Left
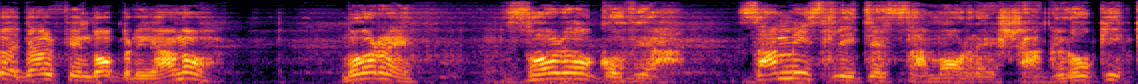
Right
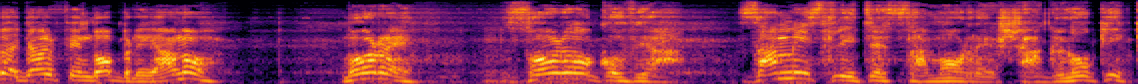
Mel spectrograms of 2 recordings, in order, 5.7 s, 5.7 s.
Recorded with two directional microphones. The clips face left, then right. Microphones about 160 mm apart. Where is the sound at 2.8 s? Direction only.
40° left (ahead or behind).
